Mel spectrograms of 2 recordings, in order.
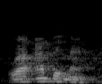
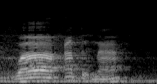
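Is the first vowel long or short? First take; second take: short; long. First: The first vowel is kept short. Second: The first vowel is drawn out long. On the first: This is another accepted reading. "wanya pendek" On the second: This is the reading written in the Quran. "Nek teng Al-Qur'an kan panjang gini loh"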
